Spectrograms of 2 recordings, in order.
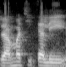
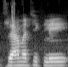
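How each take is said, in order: First: The ending is a full 'kally' sound. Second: The ending is a short 'klee' sound. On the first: The speaker calls it wrong. "এরকম করে বলি না, ক্যালি হবে না" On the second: The speaker calls it right. "এটা হবে ক্লি"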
